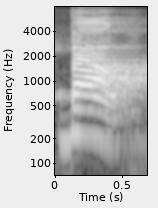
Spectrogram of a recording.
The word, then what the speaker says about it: bow: the same spelling bow we say bow we say bao it means to bend forward to show recognition okay bow it also can be the front of a boat the front of a boat bow wow that word has four meanings two ways of pronouncing it can you imagine but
